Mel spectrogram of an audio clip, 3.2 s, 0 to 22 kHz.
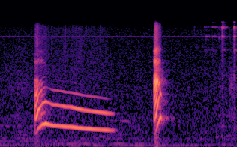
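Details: A 5-month-old male Cocker Spaniel puppy, excited while playing with his owner, gives a drawn-out, slightly falling whine, then a short sharp yip.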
